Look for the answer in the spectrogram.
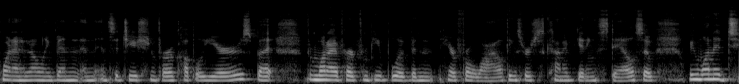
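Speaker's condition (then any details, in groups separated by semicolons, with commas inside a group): No condition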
